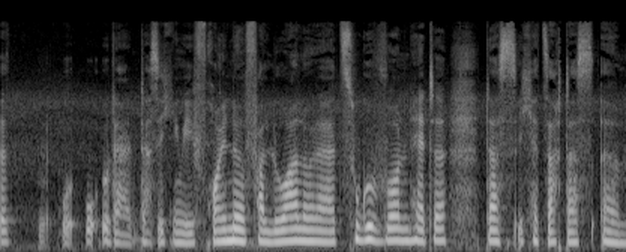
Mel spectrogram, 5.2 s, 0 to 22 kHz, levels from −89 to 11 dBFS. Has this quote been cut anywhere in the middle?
no; 0 cuts

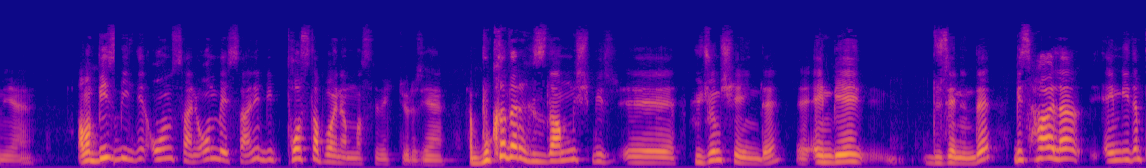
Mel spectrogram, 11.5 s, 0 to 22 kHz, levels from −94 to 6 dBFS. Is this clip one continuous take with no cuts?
no; 4 cuts; at 1.1 s, 2.8 s, 6.8 s, 7.9 s

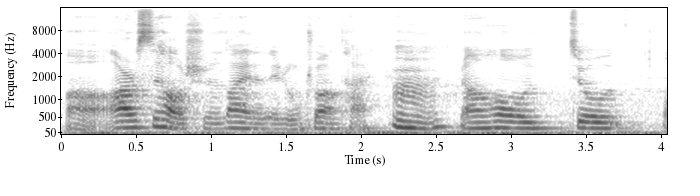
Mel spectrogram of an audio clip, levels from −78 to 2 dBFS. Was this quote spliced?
yes; 1 cut; at 1.1 s

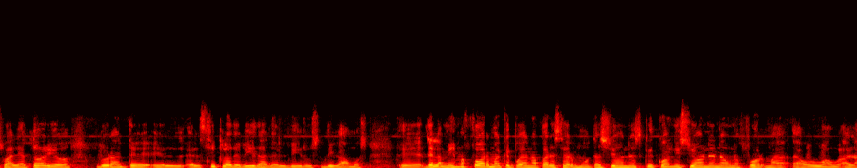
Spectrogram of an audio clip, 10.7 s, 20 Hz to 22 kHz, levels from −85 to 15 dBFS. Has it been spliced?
no; 0 cuts

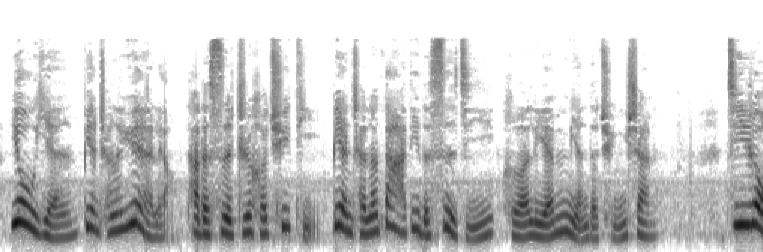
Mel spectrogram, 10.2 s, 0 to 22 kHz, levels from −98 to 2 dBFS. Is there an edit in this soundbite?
yes; 3 cuts; at 2.4 s, 4.3 s, 6.6 s

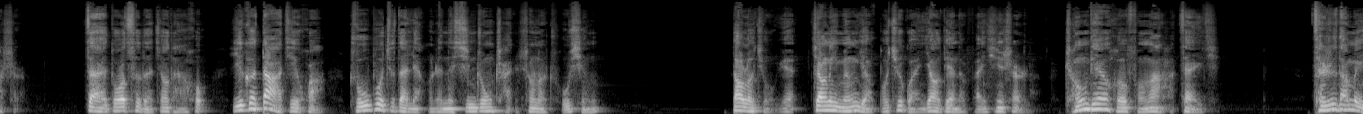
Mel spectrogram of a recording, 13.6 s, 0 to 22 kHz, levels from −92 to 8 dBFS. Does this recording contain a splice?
no; 0 cuts

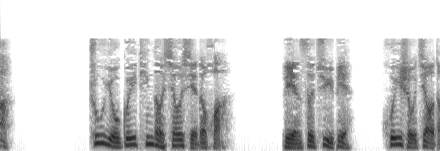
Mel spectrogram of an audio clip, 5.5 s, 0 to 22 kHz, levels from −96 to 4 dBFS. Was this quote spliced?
no; 0 cuts

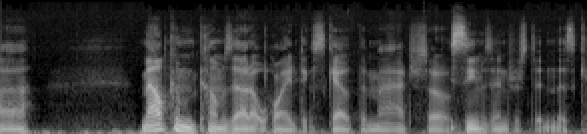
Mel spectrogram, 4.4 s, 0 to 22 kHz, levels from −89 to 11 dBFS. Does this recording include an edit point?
yes; 4 cuts; at 1.5 s, 2.0 s, 2.3 s, 3.4 s

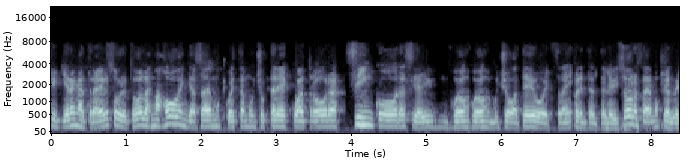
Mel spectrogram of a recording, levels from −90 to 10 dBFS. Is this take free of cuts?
no; 6 cuts; at 1.3 s, 2.3 s, 2.9 s, 3.9 s, 5.6 s, 6.9 s

